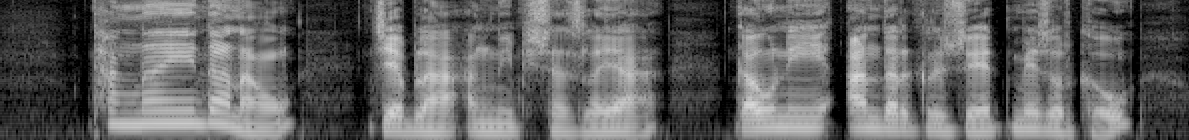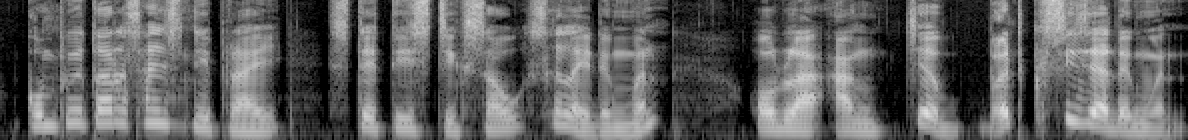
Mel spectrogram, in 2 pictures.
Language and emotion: Bodo, happy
